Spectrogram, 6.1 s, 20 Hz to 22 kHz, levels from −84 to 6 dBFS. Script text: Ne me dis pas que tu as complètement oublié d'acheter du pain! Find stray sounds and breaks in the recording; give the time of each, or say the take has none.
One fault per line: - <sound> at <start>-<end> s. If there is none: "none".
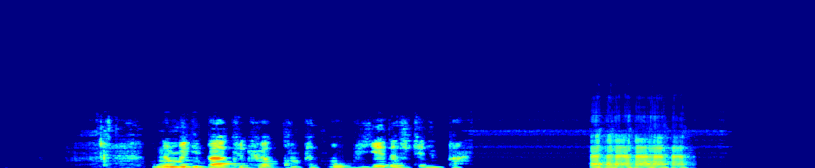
- laugh at 4.4-5.2 s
